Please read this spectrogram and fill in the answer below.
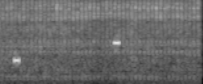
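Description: Two short electronic beeps a second apart, the first a mid-pitched tone and the second an octave higher, in the manner of a film-leader countdown, over a steady rapid mechanical clatter.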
